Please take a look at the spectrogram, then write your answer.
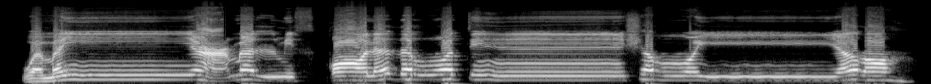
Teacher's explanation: Karena nunnya sukun bertemu dengan huruf ya yang keluar dari tengah lidah naik memantul ke langit-langit, maka terjadi hukum bacaan idgham bigunnah naqis. Nun sukunnya dibaca lebur ke huruf ya disertai dengung yang kurang sempurna.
